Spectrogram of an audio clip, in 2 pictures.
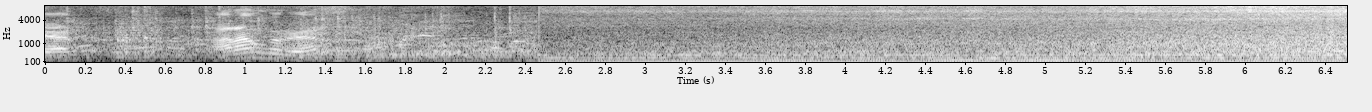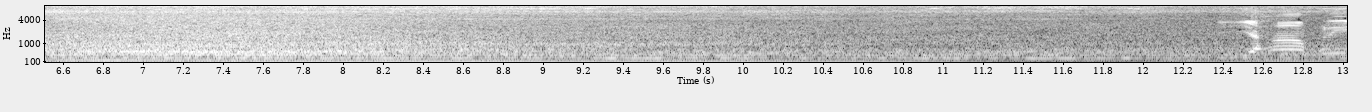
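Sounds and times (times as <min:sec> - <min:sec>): train coaches rolling: 0:02.2 - 0:13.0
low engine hum: 0:02.5 - 0:13.0.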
